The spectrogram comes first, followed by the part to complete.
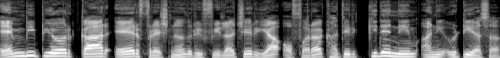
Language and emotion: Goan Konkani, neutral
